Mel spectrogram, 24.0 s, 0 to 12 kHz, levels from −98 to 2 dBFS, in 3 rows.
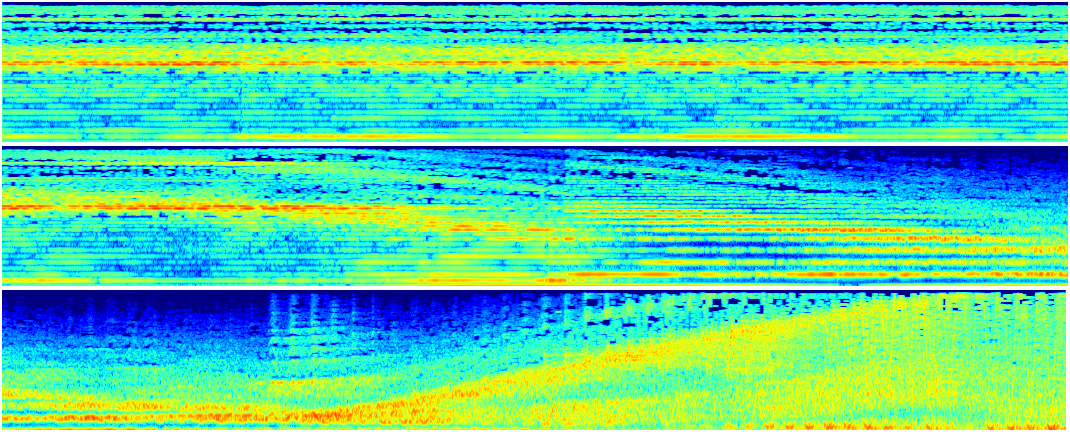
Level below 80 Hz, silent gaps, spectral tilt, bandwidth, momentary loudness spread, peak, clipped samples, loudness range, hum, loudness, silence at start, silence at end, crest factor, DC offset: -40 dBFS; none; -2 dB/octave; 11.5 kHz; 11 LU; -6 dBFS; under 0.1%; 9 LU; none; -18 LUFS; 0 s; 0 s; 14 dB; under 0.1%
